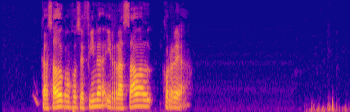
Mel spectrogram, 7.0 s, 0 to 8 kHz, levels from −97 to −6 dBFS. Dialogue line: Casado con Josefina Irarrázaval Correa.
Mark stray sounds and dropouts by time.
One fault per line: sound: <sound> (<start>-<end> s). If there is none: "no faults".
no faults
